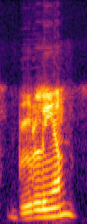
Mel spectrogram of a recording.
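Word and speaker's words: Bruliam: I mean, it just everybody wants to be unique, and nobody can pronounce it properly. B-R-U-L-I-A-M. Brulium.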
